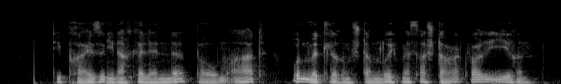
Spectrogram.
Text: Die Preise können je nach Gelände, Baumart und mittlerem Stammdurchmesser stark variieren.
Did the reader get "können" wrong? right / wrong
wrong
